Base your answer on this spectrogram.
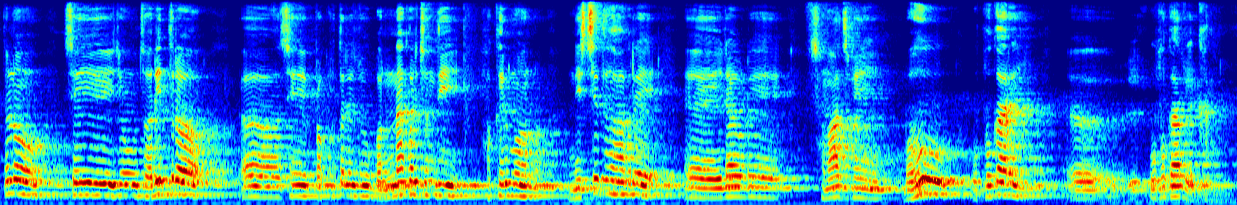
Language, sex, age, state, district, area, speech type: Odia, male, 60+, Odisha, Khordha, rural, spontaneous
